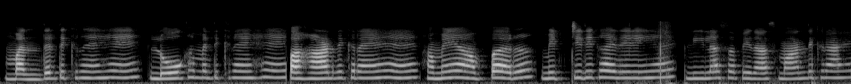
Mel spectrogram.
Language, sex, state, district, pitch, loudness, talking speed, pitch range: Hindi, female, Rajasthan, Churu, 300 Hz, -23 LUFS, 190 wpm, 275-310 Hz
